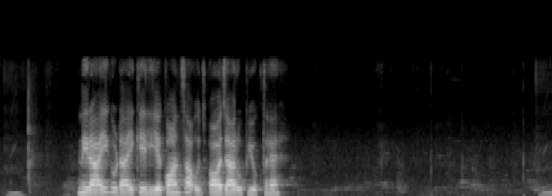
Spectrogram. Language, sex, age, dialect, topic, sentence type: Hindi, female, 18-24, Garhwali, agriculture, question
